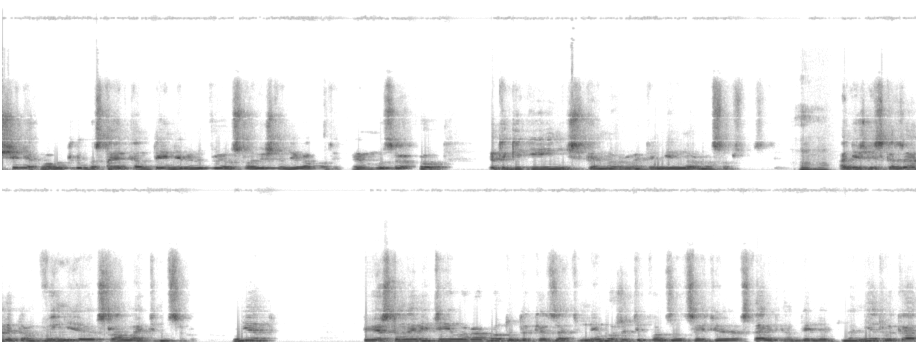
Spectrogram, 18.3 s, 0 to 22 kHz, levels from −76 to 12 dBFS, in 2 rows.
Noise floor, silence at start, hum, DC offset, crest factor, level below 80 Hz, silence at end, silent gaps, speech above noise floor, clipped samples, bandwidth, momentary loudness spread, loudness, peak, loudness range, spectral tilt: -67 dBFS; 0 s; none; under 0.1%; 12 dB; -64 dBFS; 0 s; none; 48 dB; under 0.1%; over 20 kHz; 7 LU; -20 LUFS; -8 dBFS; 2 LU; -4.5 dB/octave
